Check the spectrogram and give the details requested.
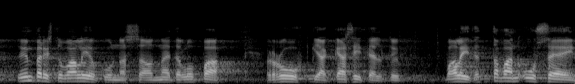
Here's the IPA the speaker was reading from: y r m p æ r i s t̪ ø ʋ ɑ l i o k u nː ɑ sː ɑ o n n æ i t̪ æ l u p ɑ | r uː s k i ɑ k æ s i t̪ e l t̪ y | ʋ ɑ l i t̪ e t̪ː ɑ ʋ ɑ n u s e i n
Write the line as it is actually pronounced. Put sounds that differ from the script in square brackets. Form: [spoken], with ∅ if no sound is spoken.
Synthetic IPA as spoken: y [∅] m p æ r i s t̪ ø ʋ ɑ l i o k u nː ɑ sː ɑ o n n æ i t̪ æ l u p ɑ | r uː [h] k i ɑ k æ s i t̪ e l t̪ y | ʋ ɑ l i t̪ e t̪ː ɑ ʋ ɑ n u s e i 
